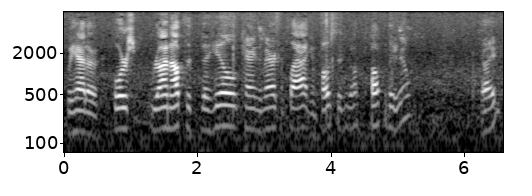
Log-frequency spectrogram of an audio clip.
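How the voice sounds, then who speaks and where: Man, earnest and emphatic storyteller, slightly high voice, repeats himself, faint noise underneath. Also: fairly even intonation, normal speed, low-quality recording. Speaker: interviewee recounting events. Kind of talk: conversational storytelling.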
